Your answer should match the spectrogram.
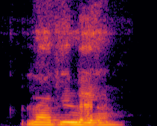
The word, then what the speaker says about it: Lavinia: Is Lavinia.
